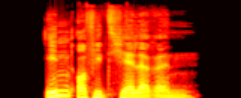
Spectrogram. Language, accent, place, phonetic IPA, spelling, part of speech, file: German, Germany, Berlin, [ˈɪnʔɔfiˌt͡si̯ɛləʁən], inoffizielleren, adjective, De-inoffizielleren.ogg
- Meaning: inflection of inoffiziell: 1. strong genitive masculine/neuter singular comparative degree 2. weak/mixed genitive/dative all-gender singular comparative degree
